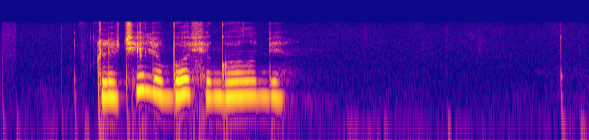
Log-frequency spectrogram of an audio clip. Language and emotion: Russian, neutral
